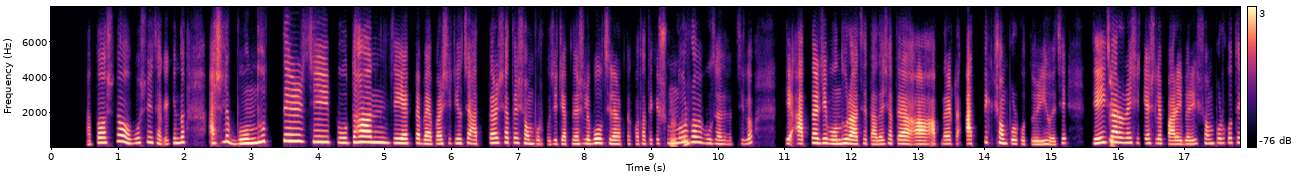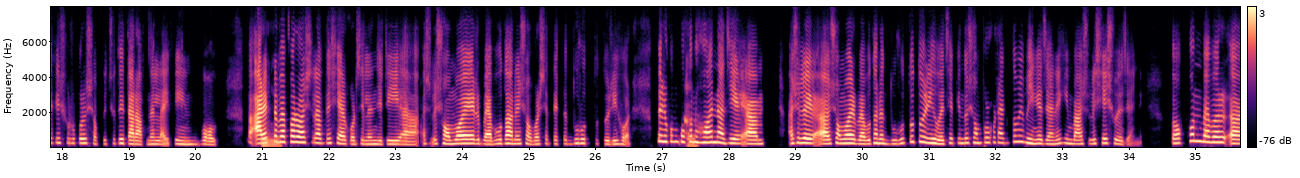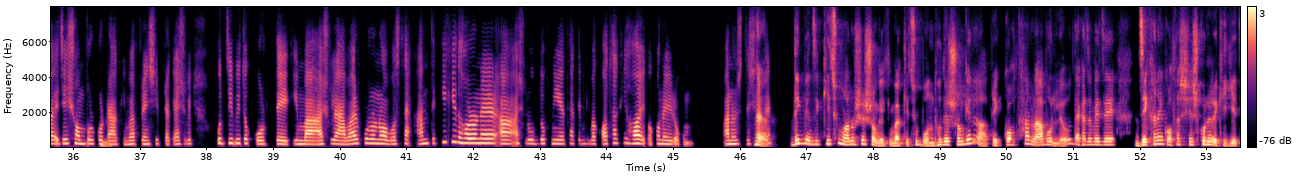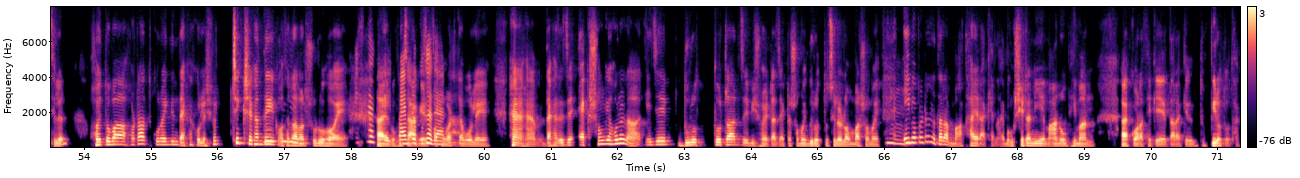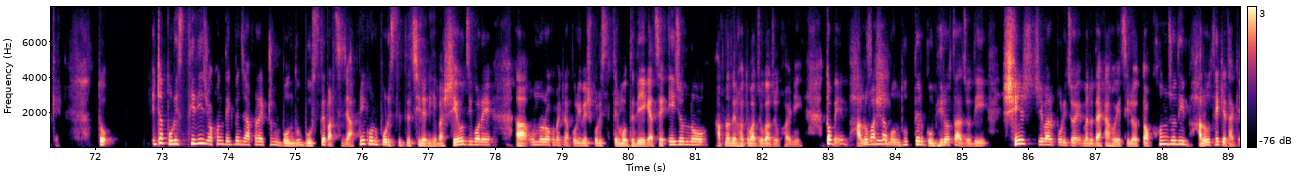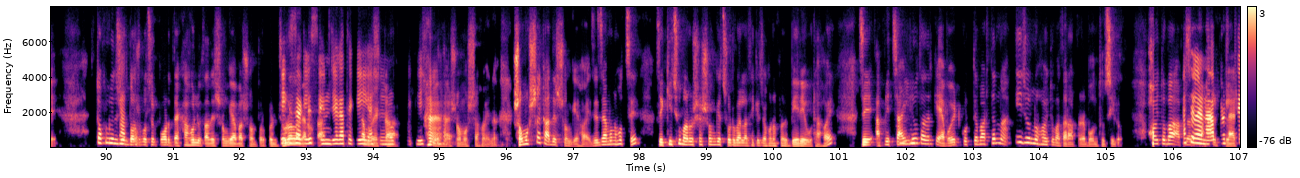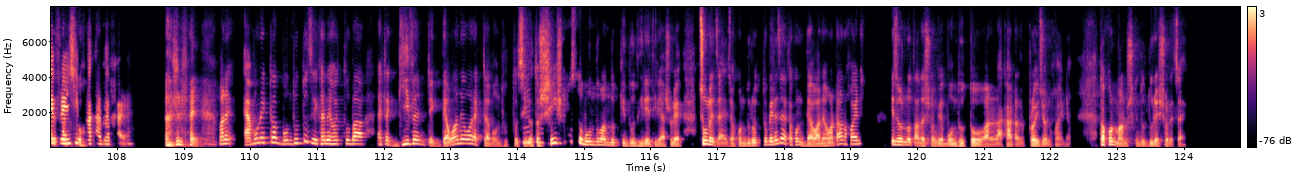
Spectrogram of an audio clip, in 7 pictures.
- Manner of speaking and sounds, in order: other background noise; in English: "involved"; "আবার" said as "বাবার"; "জোড়া" said as "জুড়া"; in English: "এভয়েড"; chuckle; laughing while speaking: "রাইট"; in English: "give and take"
- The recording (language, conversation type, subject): Bengali, podcast, পুরনো ও নতুন বন্ধুত্বের মধ্যে ভারসাম্য রাখার উপায়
